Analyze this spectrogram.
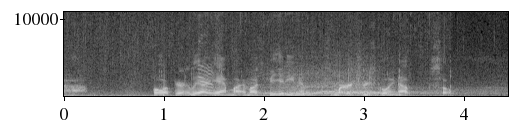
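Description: A dragon roars.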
